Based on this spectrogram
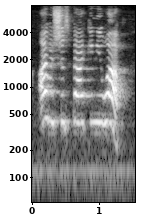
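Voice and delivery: high, loud whining defence; sulky little brother backing off; whiny protest. Acted. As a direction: brother bear whining at his sister.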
